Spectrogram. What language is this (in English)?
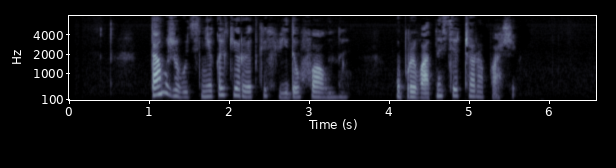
Belarusian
